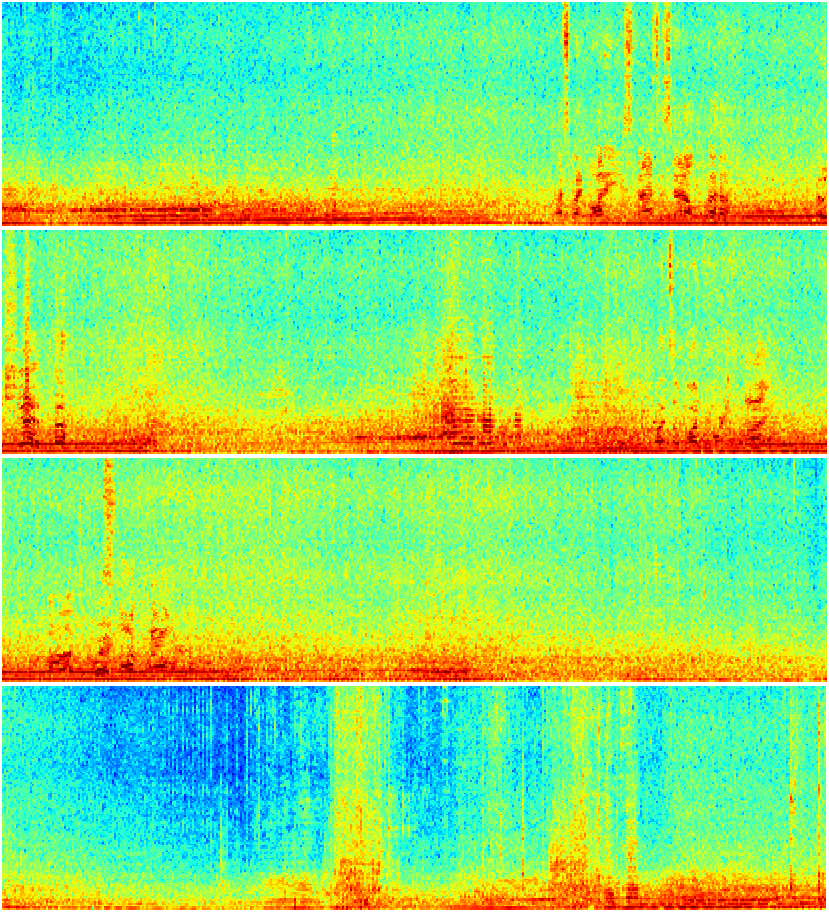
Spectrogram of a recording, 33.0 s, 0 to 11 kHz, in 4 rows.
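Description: Turbocharged four-cylinder engine of a tuned 2007 VW MK5 GTI, heard from inside the cabin while lapping a race track under hard acceleration. The engine note climbs, drops sharply at an upshift about five seconds in and climbs again, then falls away steadily near the end as the car slows.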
